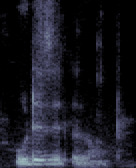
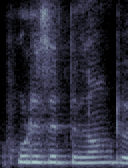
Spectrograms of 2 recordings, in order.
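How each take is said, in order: First: It is asked in a weary, mechanical way. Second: It is asked with energy and full presence.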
